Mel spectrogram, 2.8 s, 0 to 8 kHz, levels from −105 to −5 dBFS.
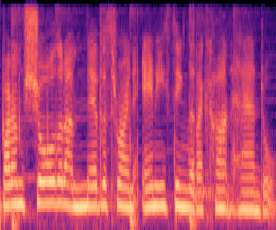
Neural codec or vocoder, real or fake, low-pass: vocoder, 22.05 kHz, 80 mel bands, WaveNeXt; fake; 7.2 kHz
